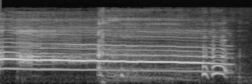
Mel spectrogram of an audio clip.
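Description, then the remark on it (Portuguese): A person lets out a long, loud, high-pitched yell, held steady for over two seconds and wavering near the end, a voice imitating a dominant, chest-beating shout. “Porra, imagina se existisse Aquele fato... seu grito do macho alfa.”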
